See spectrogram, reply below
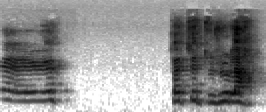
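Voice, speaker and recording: High-voiced woman preaching a dramatic sermon. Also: a little fast, a bit bright, reverberant. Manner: dramatic, acts out tempting voices in dialogue.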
